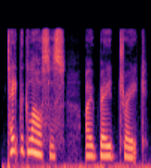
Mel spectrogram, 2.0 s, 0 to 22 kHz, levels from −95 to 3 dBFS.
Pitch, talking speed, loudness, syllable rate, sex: 235 Hz, 180 wpm, -19 LUFS, 5.0 syllables/s, female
